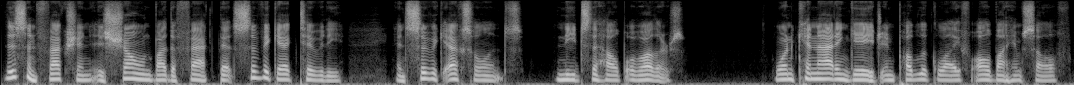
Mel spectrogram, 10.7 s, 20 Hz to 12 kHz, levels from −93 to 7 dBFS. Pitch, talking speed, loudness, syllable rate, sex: 160 Hz, 150 wpm, -19 LUFS, 4.9 syllables/s, female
